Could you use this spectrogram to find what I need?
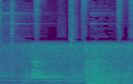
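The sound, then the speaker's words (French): Crows cawing in a few harsh, raspy calls over a steady noisy background, the sound growing louder in the last part. “Des corbeaux.”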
